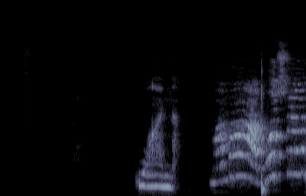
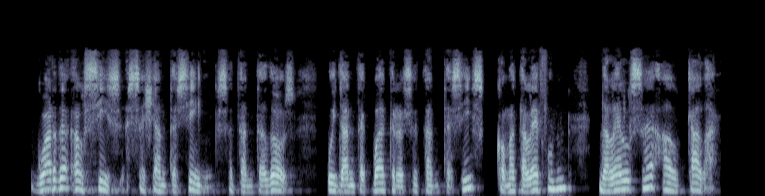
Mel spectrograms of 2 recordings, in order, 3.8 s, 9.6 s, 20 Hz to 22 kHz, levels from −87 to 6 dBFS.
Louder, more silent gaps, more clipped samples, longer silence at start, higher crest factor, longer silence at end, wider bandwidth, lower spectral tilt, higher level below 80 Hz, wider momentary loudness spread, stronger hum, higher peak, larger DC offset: second, -35 LUFS vs -18 LUFS; second, none vs 3.97-4.09 s, 6.06-6.21 s, 7.38-7.48 s; neither; first, 1.7 s vs 0.4 s; about the same, 20 dB vs 18 dB; second, 0 s vs 0.6 s; first, 9.6 kHz vs 8.2 kHz; second, -3.5 dB/octave vs -5 dB/octave; second, -84 dBFS vs -56 dBFS; first, 15 LU vs 8 LU; neither; second, -18 dBFS vs -2 dBFS; neither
